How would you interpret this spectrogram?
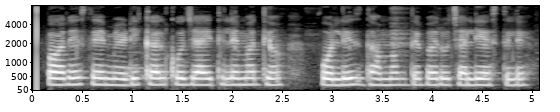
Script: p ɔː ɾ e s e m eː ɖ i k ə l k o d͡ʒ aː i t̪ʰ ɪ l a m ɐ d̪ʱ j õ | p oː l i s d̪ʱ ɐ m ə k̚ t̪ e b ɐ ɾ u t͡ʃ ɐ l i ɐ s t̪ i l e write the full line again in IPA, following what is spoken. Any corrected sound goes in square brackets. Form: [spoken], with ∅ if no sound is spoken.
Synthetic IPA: p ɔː ɾ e s e m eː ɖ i k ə l k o d͡ʒ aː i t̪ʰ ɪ l [e] m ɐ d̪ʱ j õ | p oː l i s d̪ʱ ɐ m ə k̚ [d̪] e b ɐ ɾ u t͡ʃ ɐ l i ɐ s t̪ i l e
